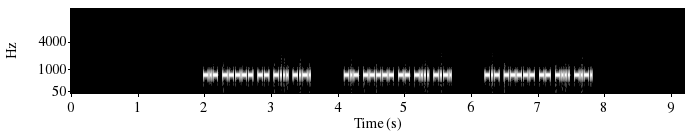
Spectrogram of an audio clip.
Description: Morse code, heard as a keyed tone, about 52 wpm, 700 Hz. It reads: K0MBC K0MBC K0MBC
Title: USA Call Signs - 5 Characters - Repeated 3x - 50wpm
